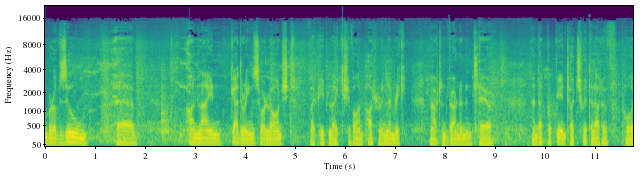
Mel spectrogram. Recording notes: Live from Nualas in Tuamgraney.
